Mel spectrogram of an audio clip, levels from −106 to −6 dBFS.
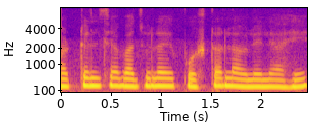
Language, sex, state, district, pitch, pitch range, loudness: Marathi, female, Maharashtra, Solapur, 205 Hz, 195-215 Hz, -15 LUFS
